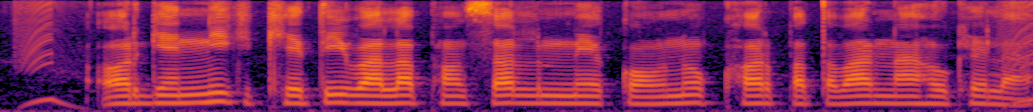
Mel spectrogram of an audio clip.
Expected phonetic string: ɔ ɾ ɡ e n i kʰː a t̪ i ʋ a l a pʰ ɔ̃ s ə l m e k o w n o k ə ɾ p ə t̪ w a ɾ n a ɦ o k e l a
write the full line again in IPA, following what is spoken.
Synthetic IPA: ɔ ɾ ɡ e n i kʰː e t̪ i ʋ a l a pʰ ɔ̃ s ə l m e k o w n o kʰ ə ɾ p ə t̪ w a ɾ n a ɦ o kʰ e l a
